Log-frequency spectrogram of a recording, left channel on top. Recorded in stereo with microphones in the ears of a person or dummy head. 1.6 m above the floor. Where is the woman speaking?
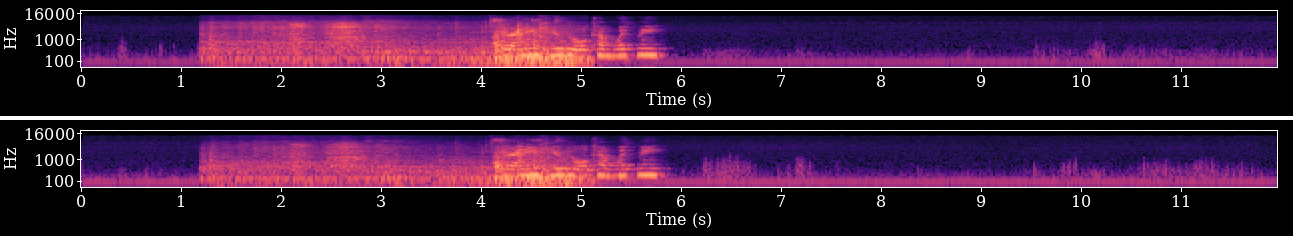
45° left (ahead or behind), 0.8 m.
